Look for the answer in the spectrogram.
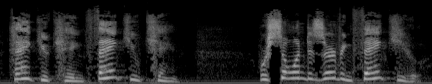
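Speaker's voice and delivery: high, loud grateful cheer; excited cheering crowd. Retold or imitated. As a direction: shout thanks like a crowd grabbing treasure.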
